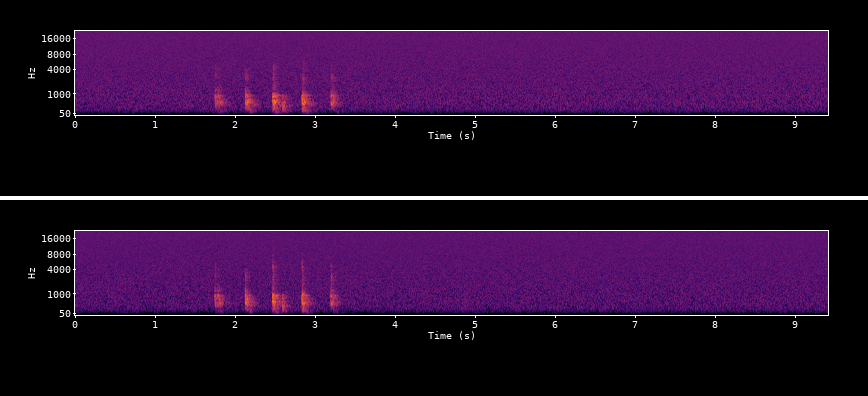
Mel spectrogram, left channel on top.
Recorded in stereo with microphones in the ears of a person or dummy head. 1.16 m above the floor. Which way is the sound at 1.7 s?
75° right (ahead or behind).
